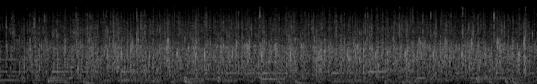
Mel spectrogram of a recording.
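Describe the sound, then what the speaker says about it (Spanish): A studio audience applauds a guest on a Spanish evening variety show, steady clapping throughout with music and voices mixed underneath. "Pues vamos a darle un fortísimo aplauso a Beselch."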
